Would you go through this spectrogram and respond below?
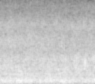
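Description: Waterfalls in an enclosed canyon, a steady dense hiss of rushing water filling the whole short stretch with no voices.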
